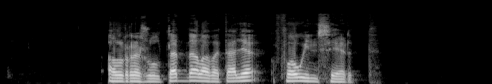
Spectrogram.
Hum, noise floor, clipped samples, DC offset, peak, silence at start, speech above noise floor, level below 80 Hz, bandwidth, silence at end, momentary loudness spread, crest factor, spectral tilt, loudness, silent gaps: none; -72 dBFS; under 0.1%; under 0.1%; 0 dBFS; 1.1 s; 59 dB; -56 dBFS; 11 kHz; 1.4 s; 7 LU; 16 dB; -6.5 dB/octave; -14 LUFS; none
